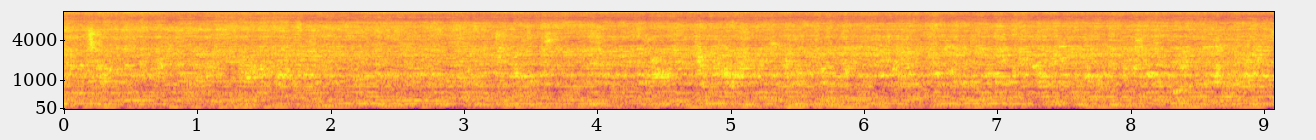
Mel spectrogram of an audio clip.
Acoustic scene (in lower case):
restroom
